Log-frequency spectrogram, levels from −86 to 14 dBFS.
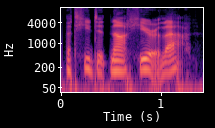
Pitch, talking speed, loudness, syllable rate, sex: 160 Hz, 255 wpm, -18 LUFS, 4.8 syllables/s, female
